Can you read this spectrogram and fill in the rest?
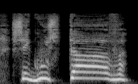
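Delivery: Gustave drawn out very slow and high, falling at the end; high, slow surprised exclamation; excited cry. A narrator's reading. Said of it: "s'écria Charles".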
